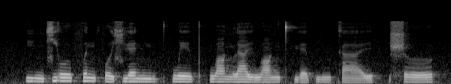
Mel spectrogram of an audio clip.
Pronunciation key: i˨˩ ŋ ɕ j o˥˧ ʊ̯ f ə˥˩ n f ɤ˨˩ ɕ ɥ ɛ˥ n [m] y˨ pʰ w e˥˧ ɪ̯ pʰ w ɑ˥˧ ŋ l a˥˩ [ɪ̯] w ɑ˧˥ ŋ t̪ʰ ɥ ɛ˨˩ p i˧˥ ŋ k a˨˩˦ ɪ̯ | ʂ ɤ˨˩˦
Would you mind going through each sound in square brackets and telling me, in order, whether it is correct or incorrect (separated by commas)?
correct, correct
